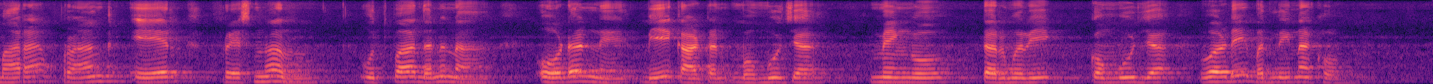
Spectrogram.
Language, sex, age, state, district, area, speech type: Gujarati, male, 18-30, Gujarat, Anand, rural, read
